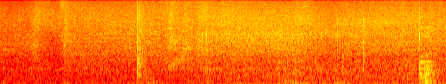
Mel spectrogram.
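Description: Marinated skirt steak sizzles in a super hot pan with butter, a loud steady frying hiss broken by a few sharp crackles and spits.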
